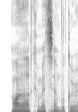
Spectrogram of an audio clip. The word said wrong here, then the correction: seppuku: Is it seppuku or senbuku? There's no M in seppuku. – Senbuku. – It's seppuku, right? – I just want to kill myself, basically.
